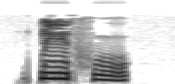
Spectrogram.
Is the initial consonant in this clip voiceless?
yes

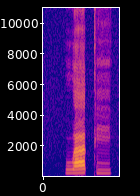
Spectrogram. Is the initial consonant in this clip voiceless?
no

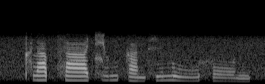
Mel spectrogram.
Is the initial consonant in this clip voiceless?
yes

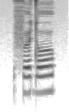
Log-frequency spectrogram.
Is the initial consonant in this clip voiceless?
yes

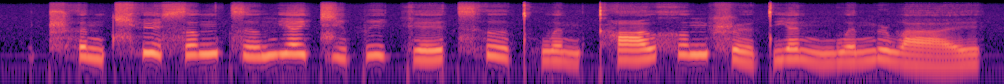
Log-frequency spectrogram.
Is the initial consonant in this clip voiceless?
yes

